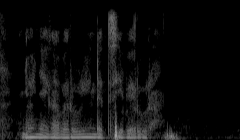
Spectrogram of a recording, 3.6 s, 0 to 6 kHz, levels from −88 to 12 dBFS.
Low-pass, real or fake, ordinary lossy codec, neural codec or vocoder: 5.4 kHz; real; none; none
